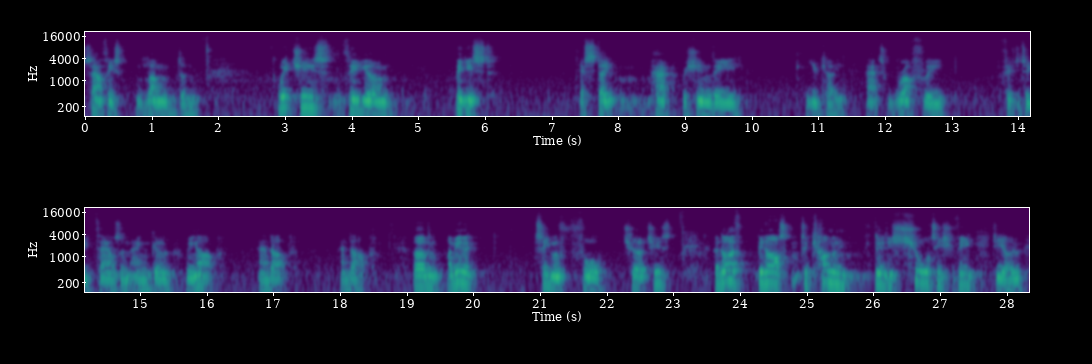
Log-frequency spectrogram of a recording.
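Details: Adult man who states he has a stammer; stuttering (stammer).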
